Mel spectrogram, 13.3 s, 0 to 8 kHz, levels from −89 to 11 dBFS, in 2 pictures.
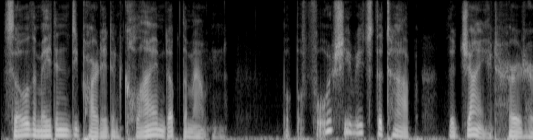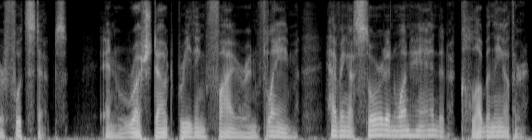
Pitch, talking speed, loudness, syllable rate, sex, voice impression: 95 Hz, 175 wpm, -20 LUFS, 4.6 syllables/s, male, very masculine, very adult-like, middle-aged, very thick, slightly relaxed, slightly weak, slightly bright, very soft, muffled, fluent, very cool, very intellectual, refreshing, very sincere, very calm, mature, very friendly, very reassuring, unique, elegant, wild, very sweet, slightly lively, very kind, modest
